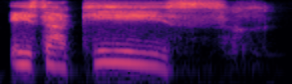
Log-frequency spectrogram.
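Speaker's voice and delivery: high, long drawn-out gushing; playful high swooning excitement; excited squeal. Acted. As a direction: squeal it slowly, stretching every word. Mock-excited reaction to scripted kiss.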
